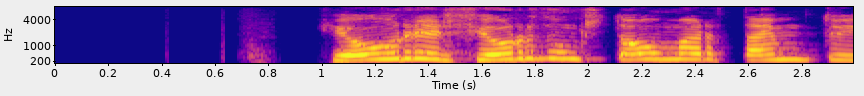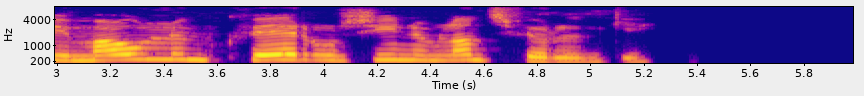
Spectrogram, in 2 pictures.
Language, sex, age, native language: Icelandic, female, 30-39, Icelandic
